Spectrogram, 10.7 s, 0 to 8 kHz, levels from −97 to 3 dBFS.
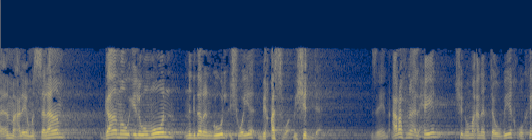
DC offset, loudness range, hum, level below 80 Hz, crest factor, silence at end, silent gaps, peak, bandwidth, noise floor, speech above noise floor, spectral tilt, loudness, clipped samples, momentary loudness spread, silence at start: under 0.1%; 7 LU; none; -68 dBFS; 20 dB; 0 s; none; -4 dBFS; 5.4 kHz; -55 dBFS; 32 dB; -10.5 dB/octave; -23 LUFS; under 0.1%; 14 LU; 0 s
